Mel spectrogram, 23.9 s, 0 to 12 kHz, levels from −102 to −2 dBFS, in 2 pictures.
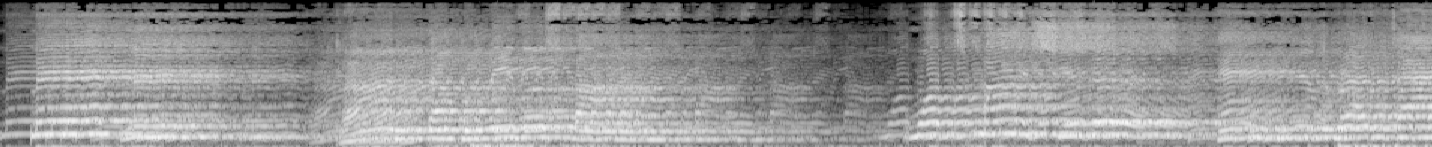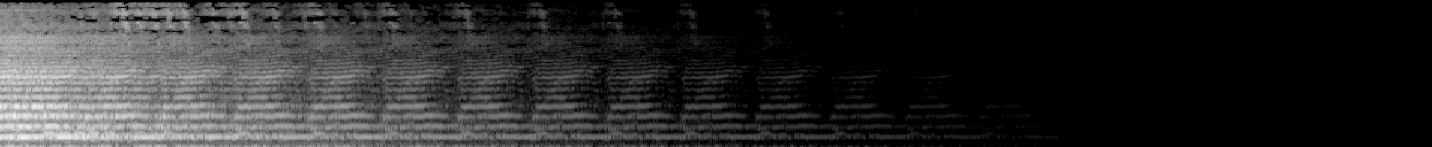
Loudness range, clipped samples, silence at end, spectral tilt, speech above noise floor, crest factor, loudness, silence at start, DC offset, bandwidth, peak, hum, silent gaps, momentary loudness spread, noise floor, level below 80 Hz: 6 LU; under 0.1%; 9.3 s; -4 dB/octave; over 80 dB; 14 dB; -12 LUFS; 0 s; under 0.1%; 11.5 kHz; 0 dBFS; none; none; 16 LU; under -90 dBFS; -38 dBFS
